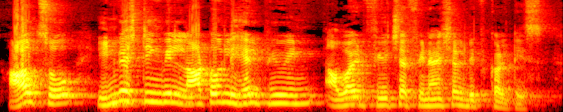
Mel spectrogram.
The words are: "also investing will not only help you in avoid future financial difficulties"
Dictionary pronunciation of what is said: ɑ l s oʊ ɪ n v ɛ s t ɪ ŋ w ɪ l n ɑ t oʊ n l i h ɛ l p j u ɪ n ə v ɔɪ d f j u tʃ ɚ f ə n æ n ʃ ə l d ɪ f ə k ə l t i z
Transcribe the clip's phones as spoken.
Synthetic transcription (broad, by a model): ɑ l s oʊ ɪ n v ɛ s t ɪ ŋ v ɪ l n ɑ t oʊ n l i h ɛ l p j u ɪ n ə v ɔɪ d f j u tʃ ɚ f ə n æ n ʃ ə l d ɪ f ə k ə l t i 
